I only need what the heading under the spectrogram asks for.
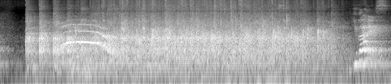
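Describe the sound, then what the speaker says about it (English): A graduation audience for a high school class breaks into loud applause and cheering with whoops, sustained for several seconds before fading, then a brief burst of clapping near the end. "Ricardo, you can cheer for that if you want."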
